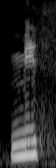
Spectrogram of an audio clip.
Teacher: اکمل غنہ، میم، مس، اور پھر سا رخاوہ میں سے ہے، وہ سا بہت سافٹ ادا ہوتا ہے سامنے کے 2 دانتوں کے نیچے زبان رکھنے سے، اور رخاوہ ہے تو اس کی آواز چلتی چلی جائے گی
